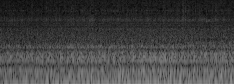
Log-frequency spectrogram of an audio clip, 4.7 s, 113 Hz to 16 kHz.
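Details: 2018 Chevrolet Tahoe idling lumpy and uneven, the low beat stumbling irregularly; codes P0300 random misfire and P0208 cylinder 8 injector, scan shows injector 8 not switching; cylinder 8 misfire from a dead injector, before spark plug and injector work.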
